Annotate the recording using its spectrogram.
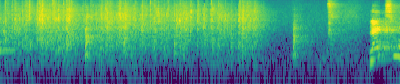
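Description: Crinkling and rustling of plastic snack wrappers being handled, a dense crackle lasting about two and a half seconds, then a quieter moment with a single click. A woman starts speaking near the end.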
